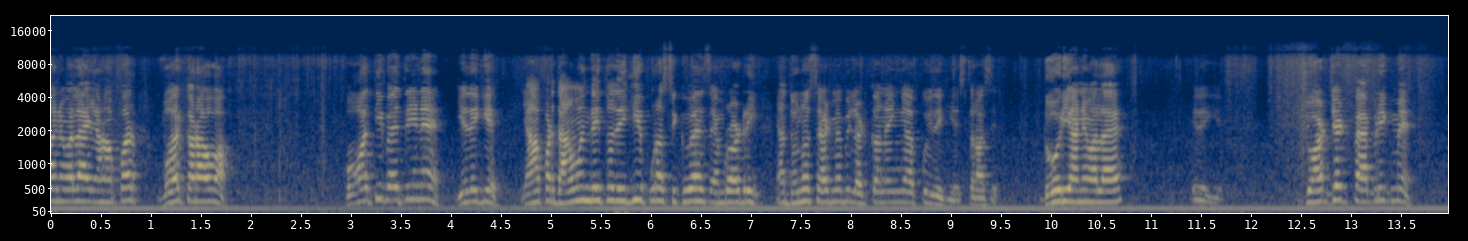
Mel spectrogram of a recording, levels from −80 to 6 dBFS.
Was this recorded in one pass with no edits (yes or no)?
yes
